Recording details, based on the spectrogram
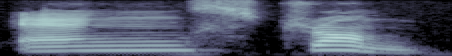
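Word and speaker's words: ångström: দেওয়া আছে 7000 অংস্ট্রম এটার উচ্চারণ হইতেছে অংস্ট্রম এ তরঙ্গ সংখ্যা এই কাচাবাচারা তরঙ্গ সংখ্যা মানে কি বুঝায়?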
